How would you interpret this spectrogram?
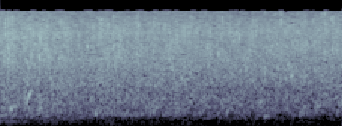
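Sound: river stream flowing water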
